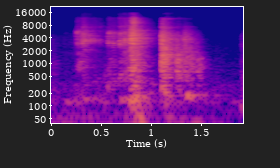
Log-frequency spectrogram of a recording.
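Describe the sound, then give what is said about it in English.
A sticking office door grinds and scrapes open in two loud, rough bursts, then gives one brief, fainter scrape. “Our office door sticks, so it's going to be really loud when I open it, so... If you're wondering what that noise is.”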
